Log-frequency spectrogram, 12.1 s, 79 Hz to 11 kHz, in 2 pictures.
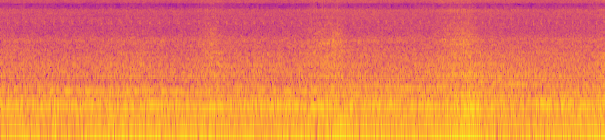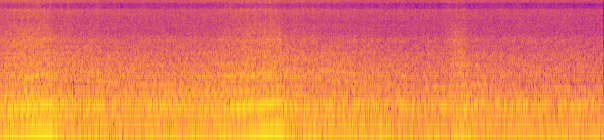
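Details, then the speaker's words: Firetruck V8 checked for heat soak after fixing a gas leak, warm near 190: steady idle sitting a touch fast with a few light blips; idle slightly high, owner plugs off a vacuum line, no leaks found. "let me see the idle's a little high let's um let's plug this vacuum off"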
